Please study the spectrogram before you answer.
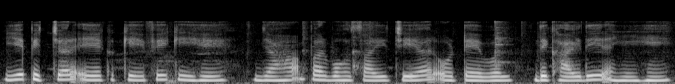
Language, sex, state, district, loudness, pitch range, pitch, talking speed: Hindi, female, Bihar, Lakhisarai, -16 LUFS, 185-210 Hz, 195 Hz, 150 wpm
